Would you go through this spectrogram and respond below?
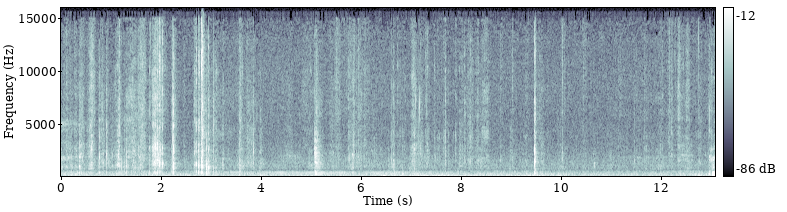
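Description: Scissors snipping out paper for a paper-weaving craft, a string of quiet, irregular cuts and rustles close by at low level.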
